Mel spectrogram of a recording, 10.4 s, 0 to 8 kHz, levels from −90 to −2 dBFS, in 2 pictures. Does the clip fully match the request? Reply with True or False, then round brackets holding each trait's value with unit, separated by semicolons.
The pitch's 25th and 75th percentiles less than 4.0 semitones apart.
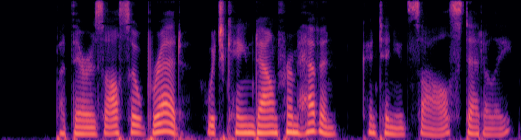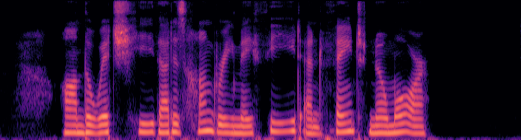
True (2.7 semitones)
